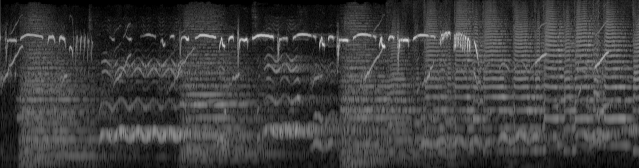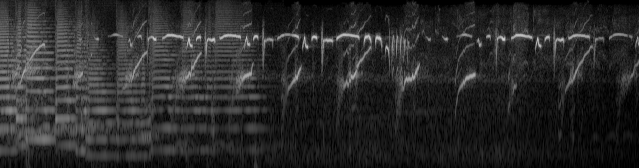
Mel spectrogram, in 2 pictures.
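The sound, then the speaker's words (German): A dense, high-pitched collage of rapid chirps and squeaks repeats throughout, layered over sustained, shifting musical tones, continuous and fairly loud with no voices. “Ein hohes Gezwitscher und Gefiepe.”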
